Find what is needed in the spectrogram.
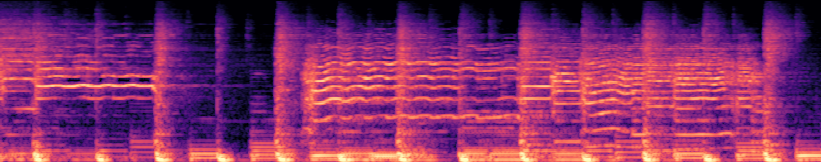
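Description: A blue-eyed soul record playing on a turntable: an electric guitar lead over bass and a steady drum beat, with a short stop-time break about a second in.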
